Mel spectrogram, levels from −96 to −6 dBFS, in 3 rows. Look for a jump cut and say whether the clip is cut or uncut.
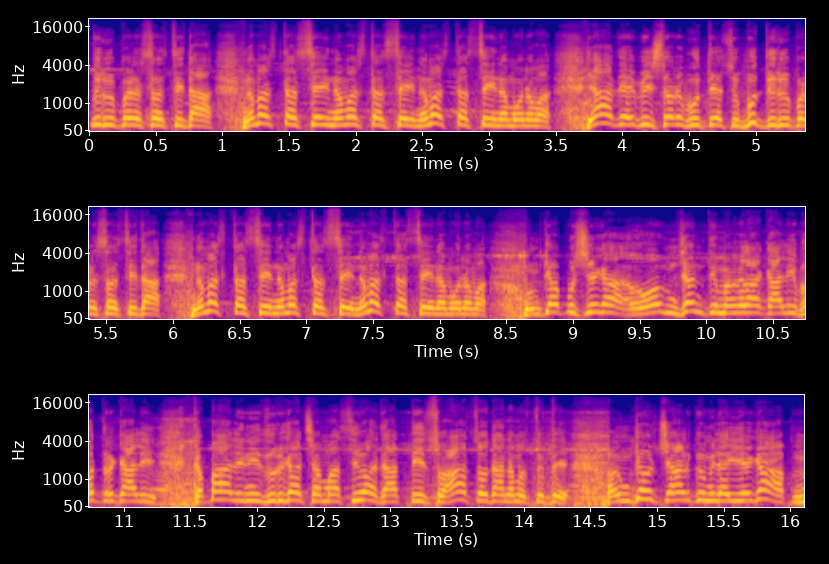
uncut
